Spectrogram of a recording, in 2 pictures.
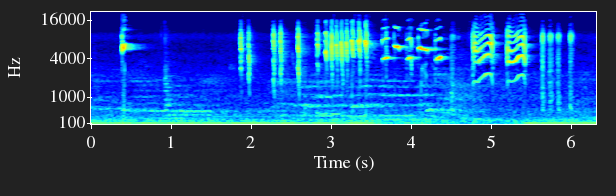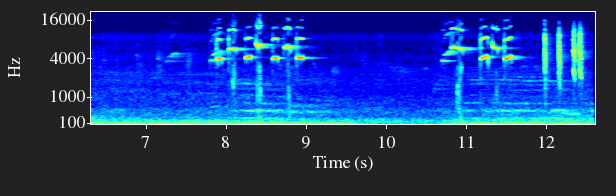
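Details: Konin (oriental magpie-robin) song used as a lure to get caged birds singing, with rich varied fill-in phrases: sharp high whistles, rapid chattering trills and buzzy notes in bursts separated by pauses, over a steady low hum.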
